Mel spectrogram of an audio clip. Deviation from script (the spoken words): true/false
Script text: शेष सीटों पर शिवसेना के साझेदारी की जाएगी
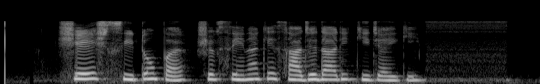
false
